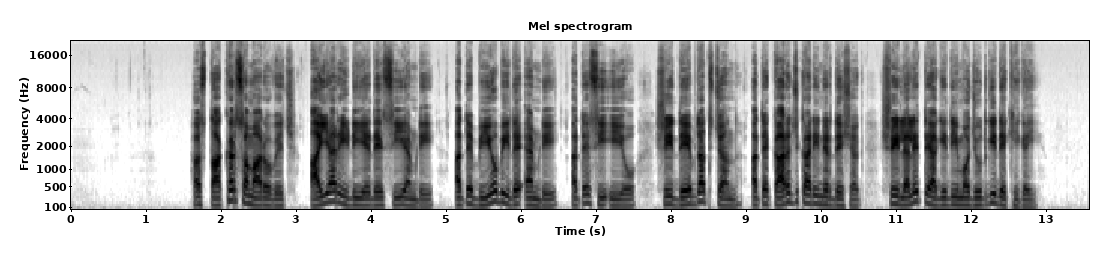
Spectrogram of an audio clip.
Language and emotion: Punjabi, neutral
